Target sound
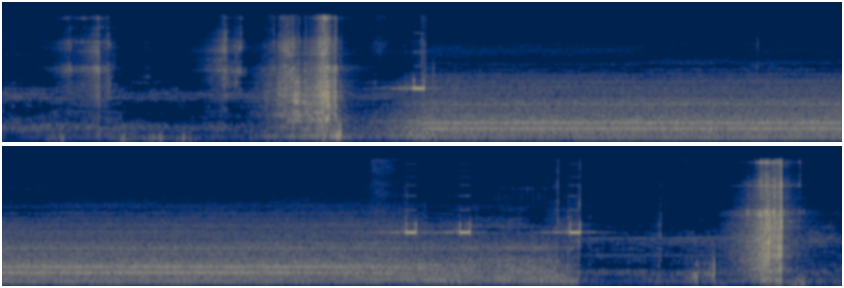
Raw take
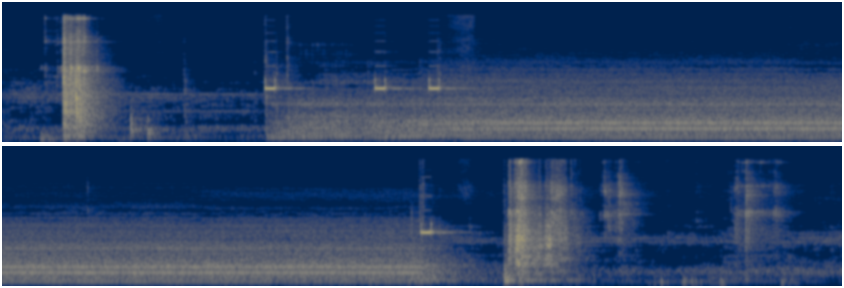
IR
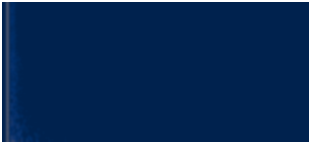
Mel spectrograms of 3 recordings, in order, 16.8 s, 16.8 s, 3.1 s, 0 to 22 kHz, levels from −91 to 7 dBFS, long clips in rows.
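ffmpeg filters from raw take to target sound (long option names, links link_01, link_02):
-filter_complex "[0:a]areverse,lowshelf=frequency=110:gain=5.5[link_01];[1:a]atrim=start_sample=2205[link_02];[link_01][link_02]afir=irnorm=-1:irlink=0"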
